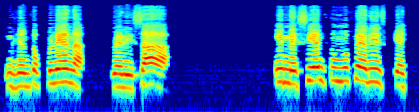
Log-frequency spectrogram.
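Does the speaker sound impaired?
Yes: Down syndrome; present from birth; nearly 30 years old.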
